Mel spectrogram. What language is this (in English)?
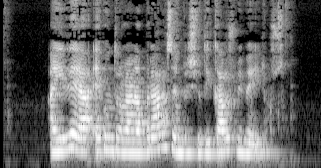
Galician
